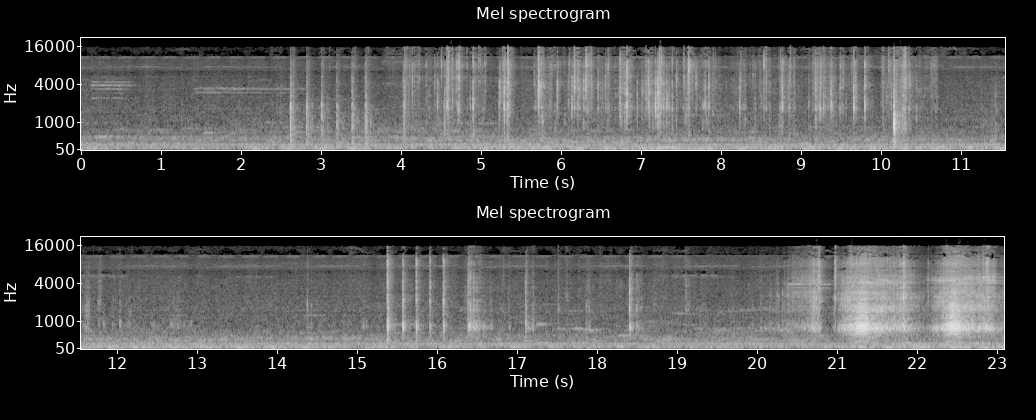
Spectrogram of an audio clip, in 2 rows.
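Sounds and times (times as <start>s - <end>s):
packaging crinkling and crackling: 4.0s - 10.8s.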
